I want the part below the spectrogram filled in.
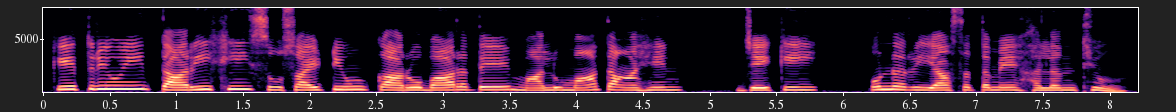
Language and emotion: Sindhi, neutral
